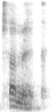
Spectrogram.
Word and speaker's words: Tamek: i say it right yes it is right tamik tomic okay tamak uh you are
